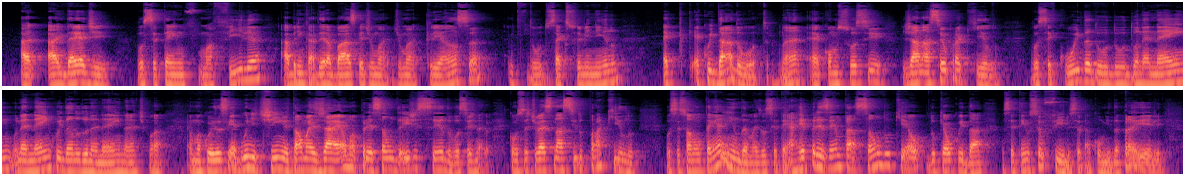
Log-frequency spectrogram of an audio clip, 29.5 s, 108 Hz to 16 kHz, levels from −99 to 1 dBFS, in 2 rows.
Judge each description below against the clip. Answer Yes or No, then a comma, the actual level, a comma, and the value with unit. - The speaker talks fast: Yes, fast, 200 wpm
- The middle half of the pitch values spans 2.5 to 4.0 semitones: Yes, average, 3.7 semitones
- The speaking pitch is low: Yes, low, 120 Hz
